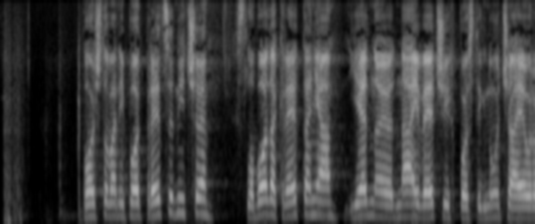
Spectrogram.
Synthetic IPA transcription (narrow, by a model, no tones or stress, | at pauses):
po̞ʃt̪o̞ʋanipo̞d̪̚pɾe̞ːt̪sʲje̞d̪nit͡ɕe̞ | slˠobo̞d̪akɾe̞ːt̪aɲa | je̞d̪nojeod̪naːjʋe̞t͡ɕixpo̞st̪iɡnuːt͡ɕaeuɾo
